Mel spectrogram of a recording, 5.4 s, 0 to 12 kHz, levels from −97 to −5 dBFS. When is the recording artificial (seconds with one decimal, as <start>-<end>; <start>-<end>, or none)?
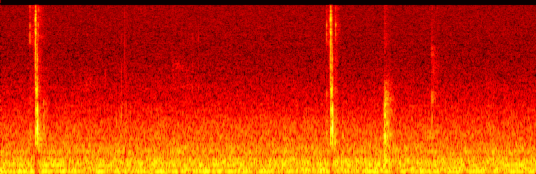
none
